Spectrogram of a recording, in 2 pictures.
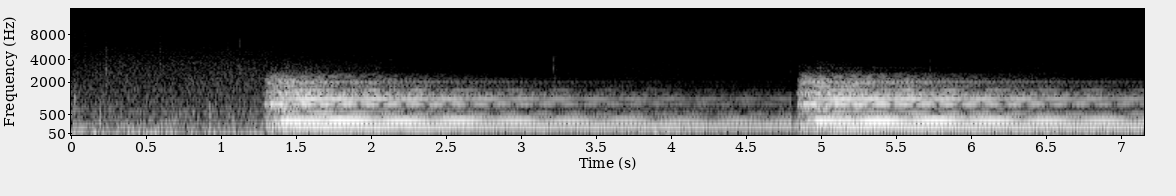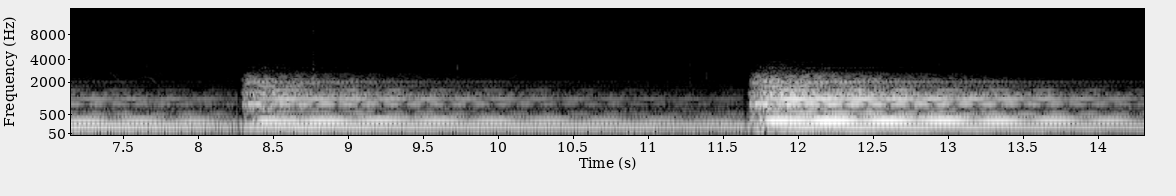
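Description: A large tower clock bell striking the hour: four slow strokes, about three and a half seconds apart, each ringing on into the next.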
